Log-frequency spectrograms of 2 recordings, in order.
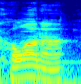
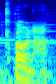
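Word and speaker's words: Koana: is focused on what he zor ja and kanana or sorry Kona I keep saying kanana because of Moana right yeah but it's pronounced Kona the they are going about this as I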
